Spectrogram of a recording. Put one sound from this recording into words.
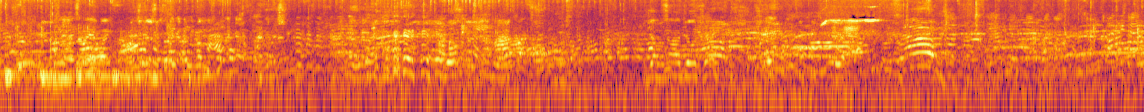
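A large crowd of men and women chatter and call out all around, outdoors.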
